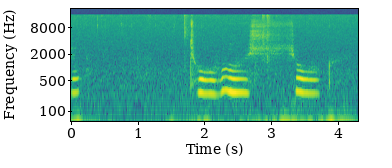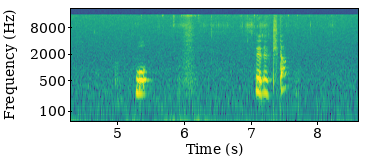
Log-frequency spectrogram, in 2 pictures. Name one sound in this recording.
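A young woman speaks softly and close to a microphone, in short phrases.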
